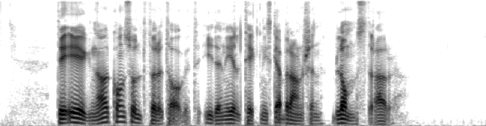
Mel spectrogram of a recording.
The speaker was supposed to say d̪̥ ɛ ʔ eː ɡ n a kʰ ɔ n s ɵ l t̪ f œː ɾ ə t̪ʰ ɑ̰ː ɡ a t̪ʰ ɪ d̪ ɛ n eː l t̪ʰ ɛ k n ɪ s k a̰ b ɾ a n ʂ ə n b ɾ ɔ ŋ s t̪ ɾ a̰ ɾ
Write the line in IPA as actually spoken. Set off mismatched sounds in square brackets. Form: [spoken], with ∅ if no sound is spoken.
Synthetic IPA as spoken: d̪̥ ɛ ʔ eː ɡ n a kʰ ɔ n s ɵ l t̪ f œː ɾ ə t̪ʰ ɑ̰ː ɡ [ə] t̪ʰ ɪ d̪ ɛ n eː l t̪ʰ ɛ k n ɪ s k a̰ b ɾ a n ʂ ə n b [l] ɔ [m] s t̪ ɾ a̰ ɾ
